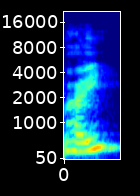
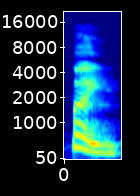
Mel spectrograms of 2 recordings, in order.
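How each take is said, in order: First: The word is said plainly, without extra force. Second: The word is said with a bit more force. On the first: This is the Hindi way of saying it. "Hindi में हम बोलते हैं भाई" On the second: This is the Punjabi way of saying it. "Means थोड़ा जोर से बोलते हैं भाई"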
